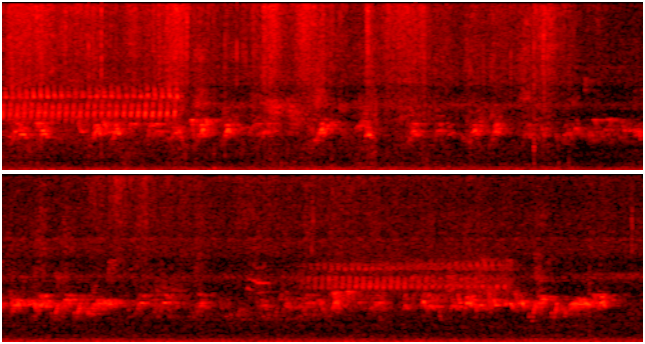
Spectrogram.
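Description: Near silence: faint outdoor ambience with birds chirping.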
